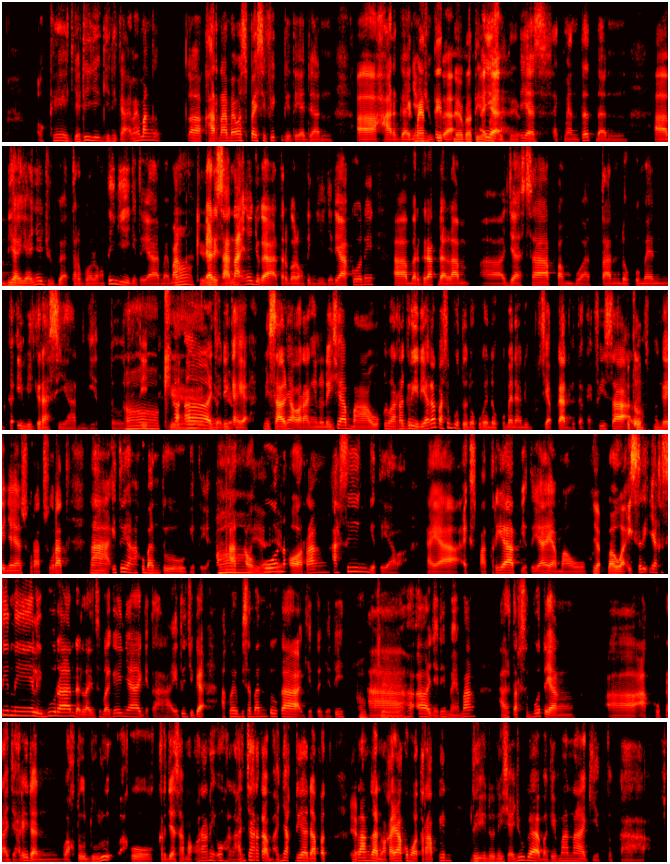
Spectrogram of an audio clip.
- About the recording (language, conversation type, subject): Indonesian, advice, Bagaimana cara menarik pelanggan pertama yang bersedia membayar dengan anggaran terbatas?
- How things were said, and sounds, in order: tapping; in English: "Segmented"; in English: "segmented"; other background noise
